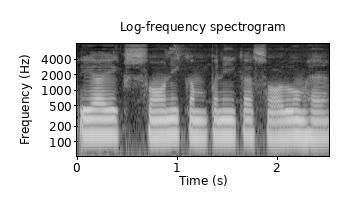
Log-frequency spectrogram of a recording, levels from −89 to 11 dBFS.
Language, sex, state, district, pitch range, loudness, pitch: Hindi, male, Jharkhand, Deoghar, 130-135 Hz, -13 LUFS, 130 Hz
